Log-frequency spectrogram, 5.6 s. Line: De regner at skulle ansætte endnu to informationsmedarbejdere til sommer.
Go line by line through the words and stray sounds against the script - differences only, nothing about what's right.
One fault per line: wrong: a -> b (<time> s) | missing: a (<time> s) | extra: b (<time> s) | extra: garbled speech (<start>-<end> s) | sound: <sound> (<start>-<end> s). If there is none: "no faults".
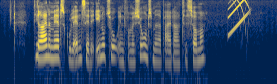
extra: med (1.0 s)
sound: chirp (4.5-5.0 s)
